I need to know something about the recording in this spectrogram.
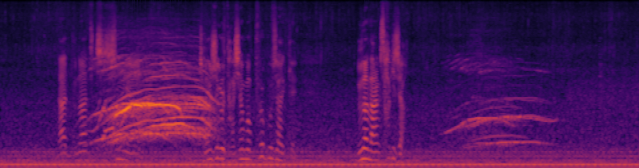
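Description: A young man speaks loudly and with feeling, close by.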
